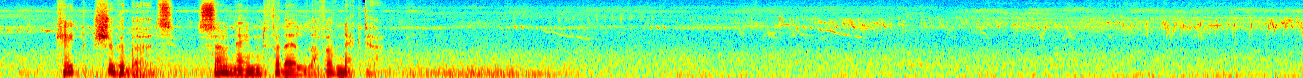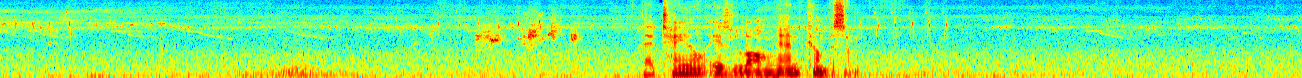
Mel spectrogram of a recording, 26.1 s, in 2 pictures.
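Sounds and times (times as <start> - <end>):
insect trill: 0.0 - 26.0
low outdoor hiss: 0.0 - 26.0
birds giving falling chirps: 11.2 - 24.2.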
